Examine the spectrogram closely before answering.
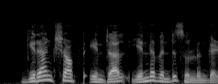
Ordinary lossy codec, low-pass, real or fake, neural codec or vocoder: none; 7.2 kHz; real; none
